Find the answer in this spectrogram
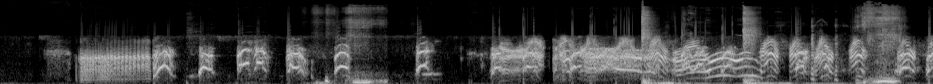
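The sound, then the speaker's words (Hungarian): Two dogs, Maszat and Csöpi, let together in a dog fight, trade loud barks, yips and whiny growls in rapid back-and-forth bursts, Maszat starting and Csöpi joining in, with the exchange growing more continuous and frantic toward the end. “Összeengedjük a két kutyát, elkezdi az egyik, reagálja a másik.”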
